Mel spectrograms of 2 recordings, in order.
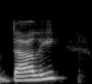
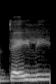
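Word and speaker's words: DALY: adjusted life year score or Dali or daily if you'd like to pronounce it that year which has been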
